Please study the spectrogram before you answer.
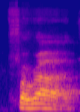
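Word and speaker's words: Fard: that in its order farad is how you say f a r d and IM Muhammed he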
